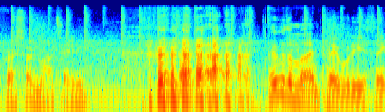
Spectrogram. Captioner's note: laughs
